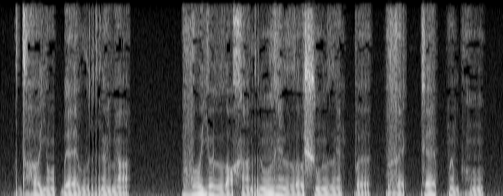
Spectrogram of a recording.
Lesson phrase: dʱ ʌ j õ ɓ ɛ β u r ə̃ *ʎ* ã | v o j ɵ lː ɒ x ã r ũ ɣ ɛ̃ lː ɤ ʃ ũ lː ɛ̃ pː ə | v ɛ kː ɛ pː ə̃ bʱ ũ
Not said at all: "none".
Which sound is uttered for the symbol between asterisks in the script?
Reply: ʎ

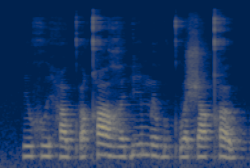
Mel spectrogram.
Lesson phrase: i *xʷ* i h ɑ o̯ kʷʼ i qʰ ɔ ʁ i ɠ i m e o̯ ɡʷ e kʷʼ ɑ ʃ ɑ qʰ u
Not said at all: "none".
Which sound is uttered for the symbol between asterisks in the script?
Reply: xʷ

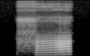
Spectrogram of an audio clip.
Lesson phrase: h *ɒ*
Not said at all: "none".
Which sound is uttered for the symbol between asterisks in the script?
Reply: ɑ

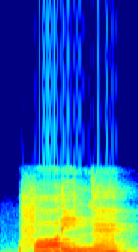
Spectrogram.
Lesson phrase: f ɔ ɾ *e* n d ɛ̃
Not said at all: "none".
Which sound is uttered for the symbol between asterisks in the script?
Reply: i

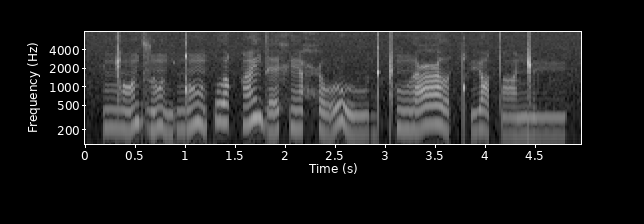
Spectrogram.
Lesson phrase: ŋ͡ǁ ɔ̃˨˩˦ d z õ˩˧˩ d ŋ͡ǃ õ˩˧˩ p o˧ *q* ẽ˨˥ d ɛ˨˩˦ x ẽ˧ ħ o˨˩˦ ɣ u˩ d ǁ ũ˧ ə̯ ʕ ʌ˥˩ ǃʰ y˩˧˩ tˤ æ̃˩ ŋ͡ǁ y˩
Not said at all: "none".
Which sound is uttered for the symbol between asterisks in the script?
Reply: q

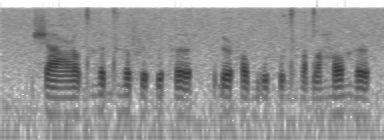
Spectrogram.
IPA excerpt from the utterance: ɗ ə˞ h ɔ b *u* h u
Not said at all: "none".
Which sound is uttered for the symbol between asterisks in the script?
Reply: u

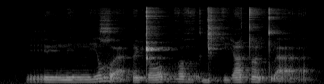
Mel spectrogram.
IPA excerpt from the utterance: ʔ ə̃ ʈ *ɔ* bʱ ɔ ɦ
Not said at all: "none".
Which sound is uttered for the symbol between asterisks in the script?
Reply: ɔ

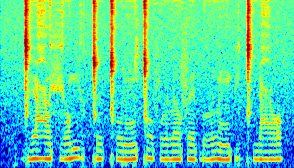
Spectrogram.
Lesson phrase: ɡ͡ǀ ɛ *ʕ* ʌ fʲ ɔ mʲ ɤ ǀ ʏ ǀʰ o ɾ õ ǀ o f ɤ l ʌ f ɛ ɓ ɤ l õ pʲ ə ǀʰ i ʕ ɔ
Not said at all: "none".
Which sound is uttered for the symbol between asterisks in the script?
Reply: ʕ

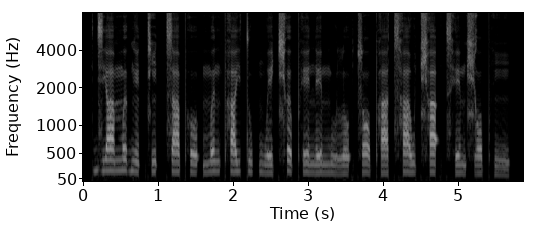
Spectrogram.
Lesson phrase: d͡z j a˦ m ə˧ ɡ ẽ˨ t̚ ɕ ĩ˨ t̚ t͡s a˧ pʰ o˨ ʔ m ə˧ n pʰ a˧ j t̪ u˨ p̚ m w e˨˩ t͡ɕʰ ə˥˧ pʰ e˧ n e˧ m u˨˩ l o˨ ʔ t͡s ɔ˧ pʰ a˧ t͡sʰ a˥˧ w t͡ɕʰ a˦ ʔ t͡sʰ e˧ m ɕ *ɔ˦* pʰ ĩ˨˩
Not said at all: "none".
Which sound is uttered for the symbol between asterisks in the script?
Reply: ɔ˧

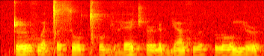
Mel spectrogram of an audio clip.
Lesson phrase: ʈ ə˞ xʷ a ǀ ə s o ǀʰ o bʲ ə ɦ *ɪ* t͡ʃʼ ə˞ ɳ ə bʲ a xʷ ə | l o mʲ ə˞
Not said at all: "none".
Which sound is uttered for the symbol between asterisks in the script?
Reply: ɛ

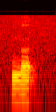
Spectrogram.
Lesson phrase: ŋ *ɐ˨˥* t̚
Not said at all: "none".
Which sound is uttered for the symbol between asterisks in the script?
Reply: ɐ˨˥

